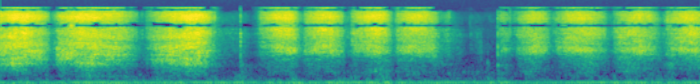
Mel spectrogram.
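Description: A blue-handled crevice brush scratches along the gaps between light oak floorboards, brushing out dirt and dust. Repeated bristly, hissing strokes rise and fall in a loose rhythm, bright and airy, over a faint steady low hum.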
